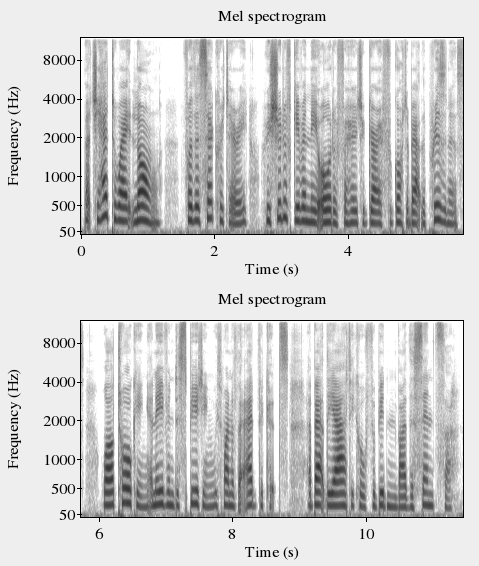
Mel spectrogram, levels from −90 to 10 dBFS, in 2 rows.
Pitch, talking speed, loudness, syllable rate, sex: 210 Hz, 210 wpm, -19 LUFS, 6.3 syllables/s, female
